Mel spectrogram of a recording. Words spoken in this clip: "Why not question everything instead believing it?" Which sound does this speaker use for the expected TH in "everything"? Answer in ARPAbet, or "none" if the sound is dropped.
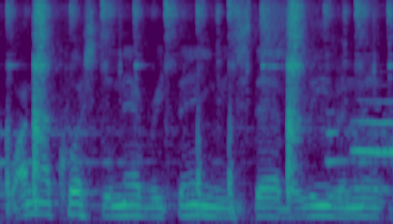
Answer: TH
